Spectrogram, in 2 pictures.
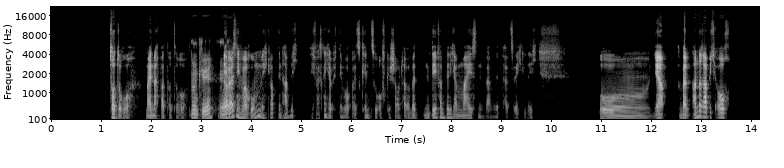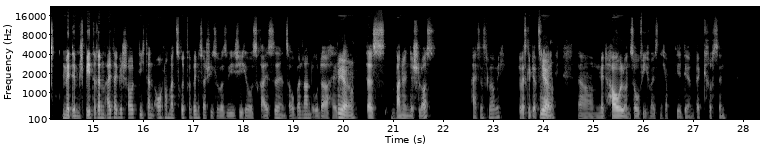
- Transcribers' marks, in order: none
- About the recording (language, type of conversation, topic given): German, podcast, Welche Filme schaust du dir heute noch aus nostalgischen Gründen an?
